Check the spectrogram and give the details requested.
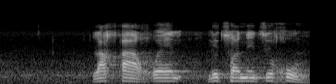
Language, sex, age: Tswana, male, 19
